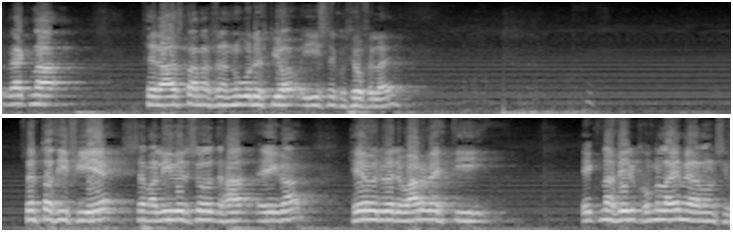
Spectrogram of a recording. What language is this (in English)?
Icelandic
